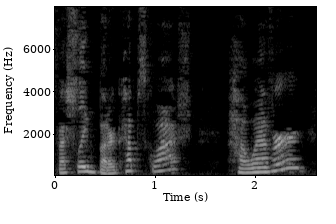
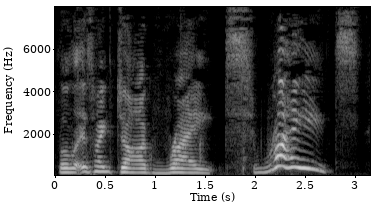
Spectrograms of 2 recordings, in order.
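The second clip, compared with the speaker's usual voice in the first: emphatic loud; 12 dB louder, much slower than usual. Real, not acted. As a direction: insist it loudly. Emphatic correction of viewer.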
